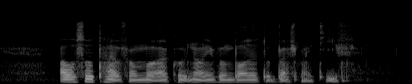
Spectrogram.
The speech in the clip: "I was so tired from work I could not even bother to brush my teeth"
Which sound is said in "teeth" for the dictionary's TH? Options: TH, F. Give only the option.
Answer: F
